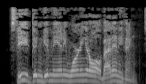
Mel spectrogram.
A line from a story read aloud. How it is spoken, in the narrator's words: Scales said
